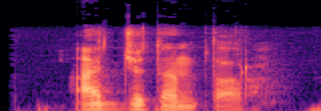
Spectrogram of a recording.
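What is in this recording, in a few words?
"аддзытӧмтор", Komi, male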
